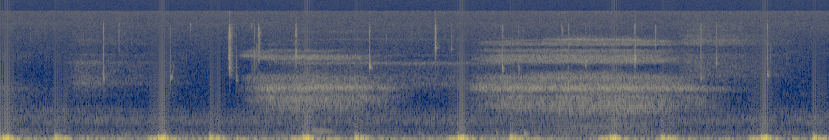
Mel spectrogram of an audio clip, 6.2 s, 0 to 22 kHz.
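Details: Heartbeat track in an ASMR roleplay audio while the listener lies on a bed to rest: regular paired low thumps, about 53 per minute, under faint tonal background sounds.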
